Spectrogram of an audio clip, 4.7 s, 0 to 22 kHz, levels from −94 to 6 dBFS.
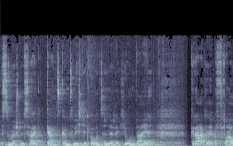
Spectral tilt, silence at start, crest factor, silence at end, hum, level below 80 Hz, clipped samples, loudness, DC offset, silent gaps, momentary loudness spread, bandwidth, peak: -4 dB/octave; 0 s; 16 dB; 0 s; none; -44 dBFS; under 0.1%; -20 LUFS; under 0.1%; none; 7 LU; 17 kHz; -6 dBFS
